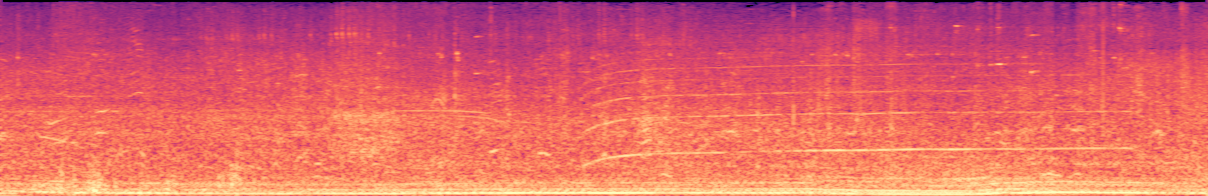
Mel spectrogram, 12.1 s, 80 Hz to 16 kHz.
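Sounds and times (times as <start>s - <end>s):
military vehicle engines driving past: 0.0s - 12.0s.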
